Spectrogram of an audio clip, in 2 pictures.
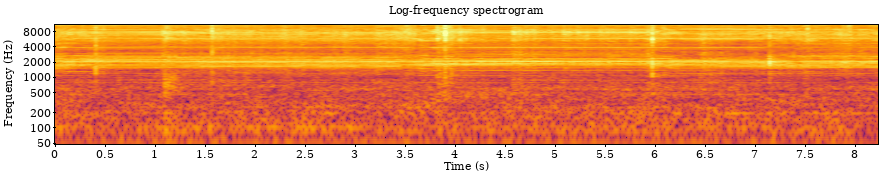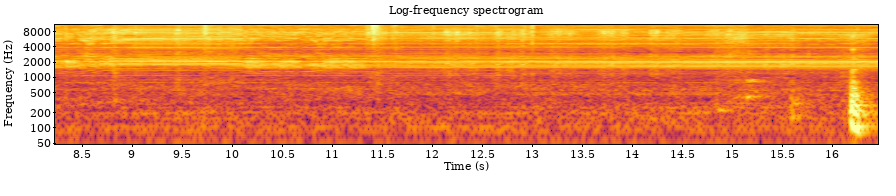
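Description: Hair clipper buzzing steadily during a nape shave for a bob haircut, a constant close electric drone with occasional small clicks and bumps, no talking.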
